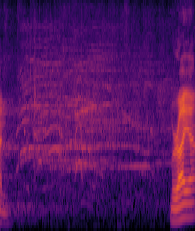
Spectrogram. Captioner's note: audience cheers; audience applauds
